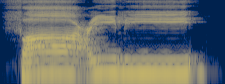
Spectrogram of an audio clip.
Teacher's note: लाम को या साकिन के साथ मिलाते हुए खींचकर अदा करना है, क्योंकि ये या मद्दा है। या साकिन हो और उससे पहले वाले हरफ के नीचे अगर हरकत ज़ेर है तो वो या मद्दा होती है और उसके साथ जो भी हरफ मिले उसे हमने खींचकर अदा करना होता है।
